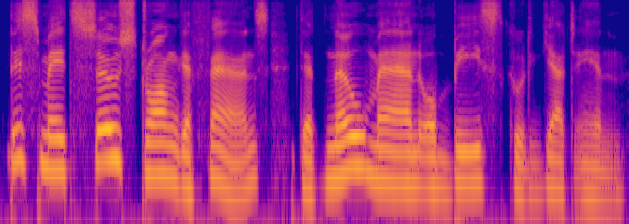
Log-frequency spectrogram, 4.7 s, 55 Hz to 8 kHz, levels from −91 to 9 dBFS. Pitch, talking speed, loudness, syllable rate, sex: 140 Hz, 180 wpm, -18 LUFS, 3.5 syllables/s, male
